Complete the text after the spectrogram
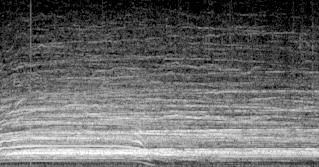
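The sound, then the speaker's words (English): A live show audience screams and cheers together on cue for a video, in one loud, sustained roar of shrieks and whoops that holds steady for several seconds. “Everyone scream.”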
